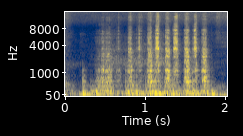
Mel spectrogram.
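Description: A lottery scratch card being scratched: quick repeated scraping strokes across the card's rub-off coating, with short pauses near the start and just before the end.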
